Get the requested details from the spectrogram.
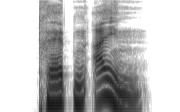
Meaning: first/third-person plural subjunctive II of eintreten
- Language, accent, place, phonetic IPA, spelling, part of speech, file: German, Germany, Berlin, [ˌtʁɛːtn̩ ˈaɪ̯n], träten ein, verb, De-träten ein.ogg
